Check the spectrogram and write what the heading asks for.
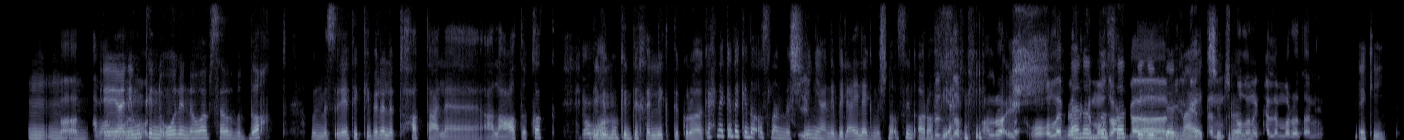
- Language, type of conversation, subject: Arabic, unstructured, هل إنت شايف إن المرتب هو أهم عامل في اختيار الوظيفة؟
- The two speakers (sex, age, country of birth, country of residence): female, 30-34, Egypt, Portugal; male, 20-24, Egypt, United States
- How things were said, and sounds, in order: laughing while speaking: "يعني"; other background noise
